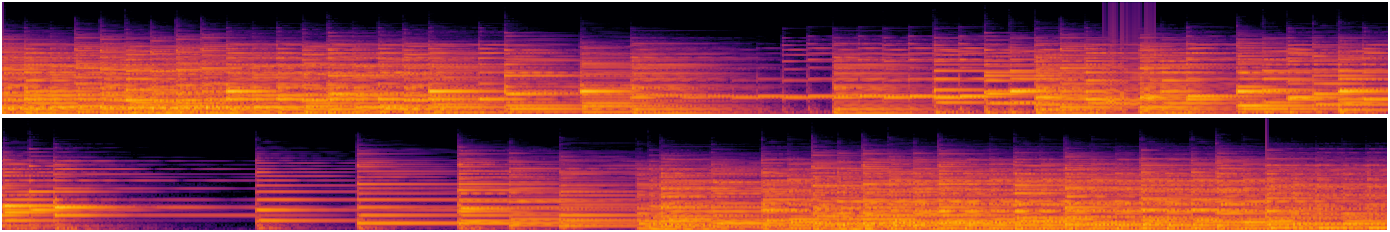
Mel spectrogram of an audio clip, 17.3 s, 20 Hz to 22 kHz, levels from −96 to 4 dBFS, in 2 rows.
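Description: From 6.88 to 7.21 s the sound turns into a rigid, metallic buzz pitched near 66.7 Hz, the robotic sound from repeated short buffers. The likely cause is audio arriving too seldom, so a 15 ms slice is looped in place, with about half of the passage repeated rather than new material.

At 16.55 s there is a tiny skip from overlap between stream segments. Two segments claim the same moment, and the player trims real audio at the join, so a few milliseconds disappear and the waveform jumps.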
